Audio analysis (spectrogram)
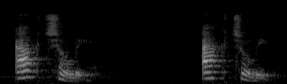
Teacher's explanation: So the T and U create a new sound, and it sounds kind of like ch.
